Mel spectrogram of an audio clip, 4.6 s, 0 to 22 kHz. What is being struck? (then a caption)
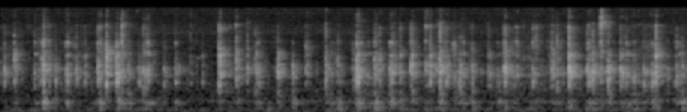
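Plastic mechanical keyboard keys. Fingertips of both hands type continuous key presses on a compact white 60% mechanical keyboard with plastic keycaps and an RGB backlight. It makes a steady run of quick, bright clacks and ticks, each dying away almost at once, with no low-end thump under them.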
